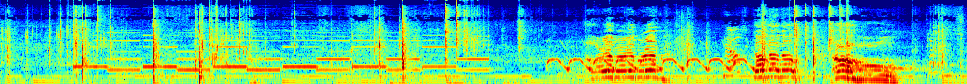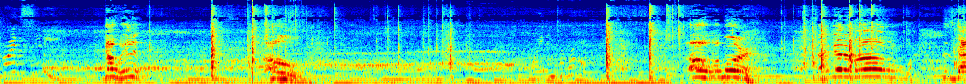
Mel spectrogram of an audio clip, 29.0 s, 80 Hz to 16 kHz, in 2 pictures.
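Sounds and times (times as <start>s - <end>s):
two-tone electronic siren: 1.0s - 13.9s, 14.5s - 22.8s.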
